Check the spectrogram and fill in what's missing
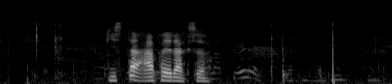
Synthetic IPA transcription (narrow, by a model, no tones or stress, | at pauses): kist̪aapʰʌjɾak̚t͡sʰʌ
